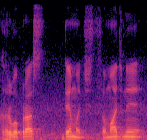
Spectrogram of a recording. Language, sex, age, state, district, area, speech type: Gujarati, male, 30-45, Gujarat, Narmada, urban, spontaneous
